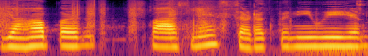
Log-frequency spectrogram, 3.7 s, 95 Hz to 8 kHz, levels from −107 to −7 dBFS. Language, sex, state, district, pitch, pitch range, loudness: Hindi, female, Rajasthan, Jaipur, 210 Hz, 205-215 Hz, -19 LUFS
